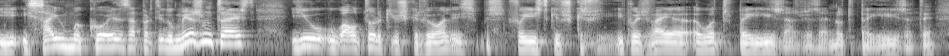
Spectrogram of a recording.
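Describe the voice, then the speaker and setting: A man's fairly low voice with very wide pitch swings, at a moderate pace with hardly any pauses. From Azores (São Miguel / Pico). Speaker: radio host. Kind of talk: casual interview. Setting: radio studio.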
